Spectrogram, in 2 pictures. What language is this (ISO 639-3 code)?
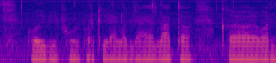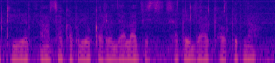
bho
